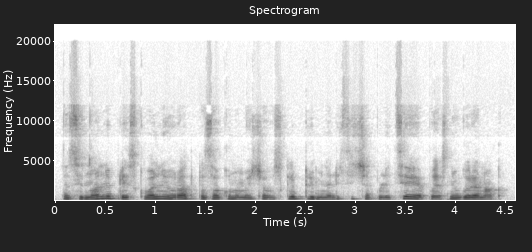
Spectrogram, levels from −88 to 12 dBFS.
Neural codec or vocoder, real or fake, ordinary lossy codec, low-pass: none; real; Opus, 24 kbps; 19.8 kHz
